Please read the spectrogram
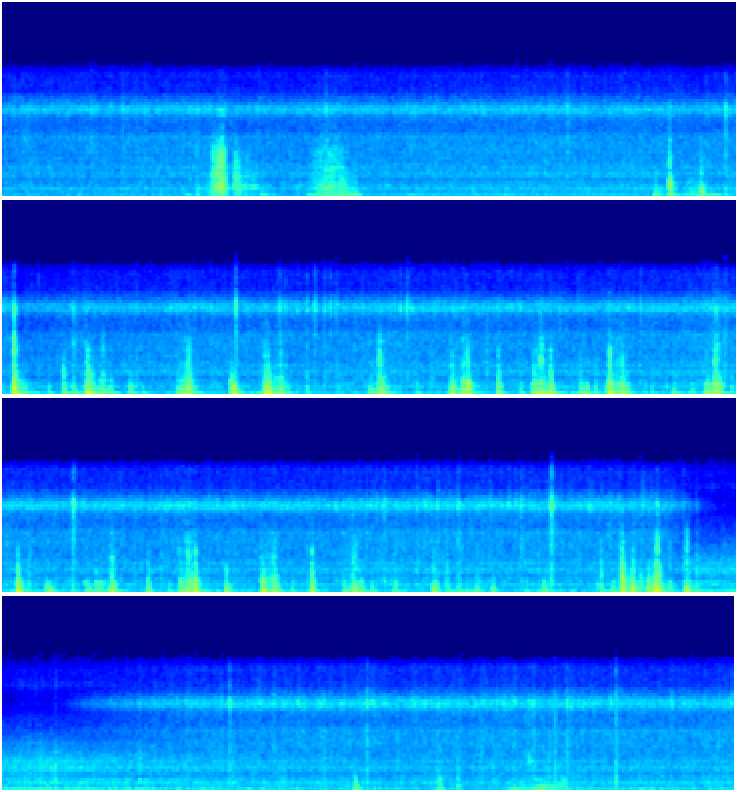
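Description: Hand-cranked can opener working around a can lid: a run of irregular clicks and clunks, about two a second, lasting some fifteen seconds.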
